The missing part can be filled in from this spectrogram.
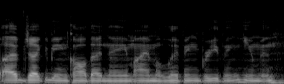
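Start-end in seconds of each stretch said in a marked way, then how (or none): none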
